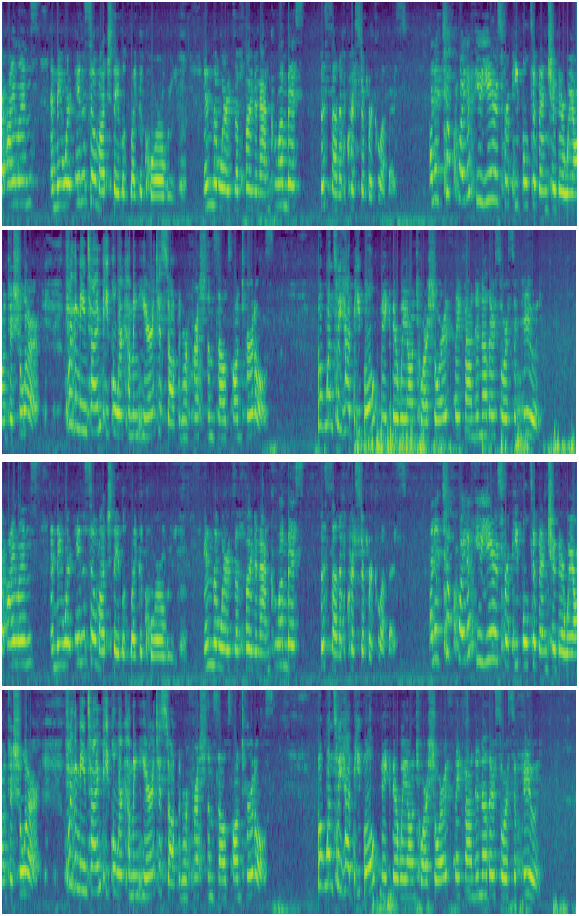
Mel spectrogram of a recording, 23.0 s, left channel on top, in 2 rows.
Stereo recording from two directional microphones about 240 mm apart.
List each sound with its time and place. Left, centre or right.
0.2 s a woman's voice: left; by 16.6 s centre
17.7 s a woman's voice: centre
